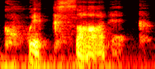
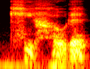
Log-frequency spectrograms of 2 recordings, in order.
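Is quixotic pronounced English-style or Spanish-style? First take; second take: English-style; Spanish-style. First: It is said as English spelling suggests. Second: It is said like the Spanish name Quixote. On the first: The speaker calls it right. "just like it's spelled in English" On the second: The speaker calls it wrong. "if you know that it comes from Don Quixote, then you're going to be tempted to say"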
